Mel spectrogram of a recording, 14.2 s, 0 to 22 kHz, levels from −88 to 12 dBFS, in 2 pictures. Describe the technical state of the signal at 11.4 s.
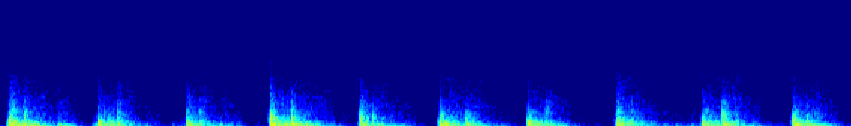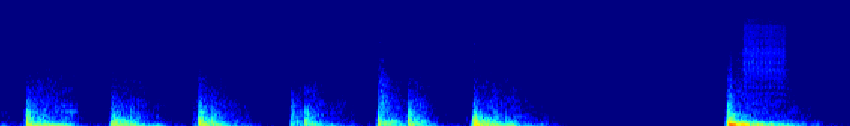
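Frames out of order from 11.23 to 11.41 s: two adjacent blocks of about 80 ms play swapped, giving a garbled flutter, with no time lost.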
